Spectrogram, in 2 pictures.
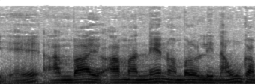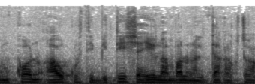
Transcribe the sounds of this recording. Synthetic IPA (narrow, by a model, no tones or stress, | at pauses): ɛambajɔʔamanɛnɔambalɔlinauŋɡam̩kɔnɔʔaukuθiɓitiʃahilɔambalɔnalitakaku̥tɔka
